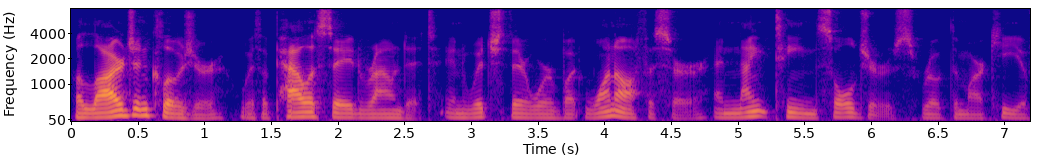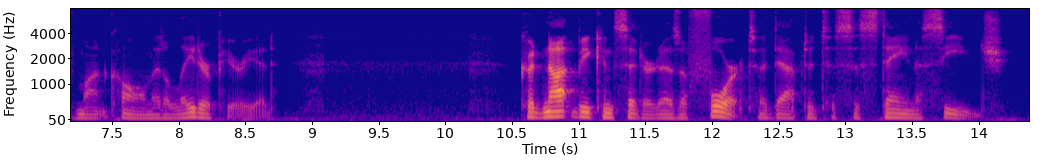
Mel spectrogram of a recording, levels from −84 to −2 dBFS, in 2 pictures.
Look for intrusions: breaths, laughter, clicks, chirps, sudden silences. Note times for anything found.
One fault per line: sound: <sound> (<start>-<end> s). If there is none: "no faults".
no faults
